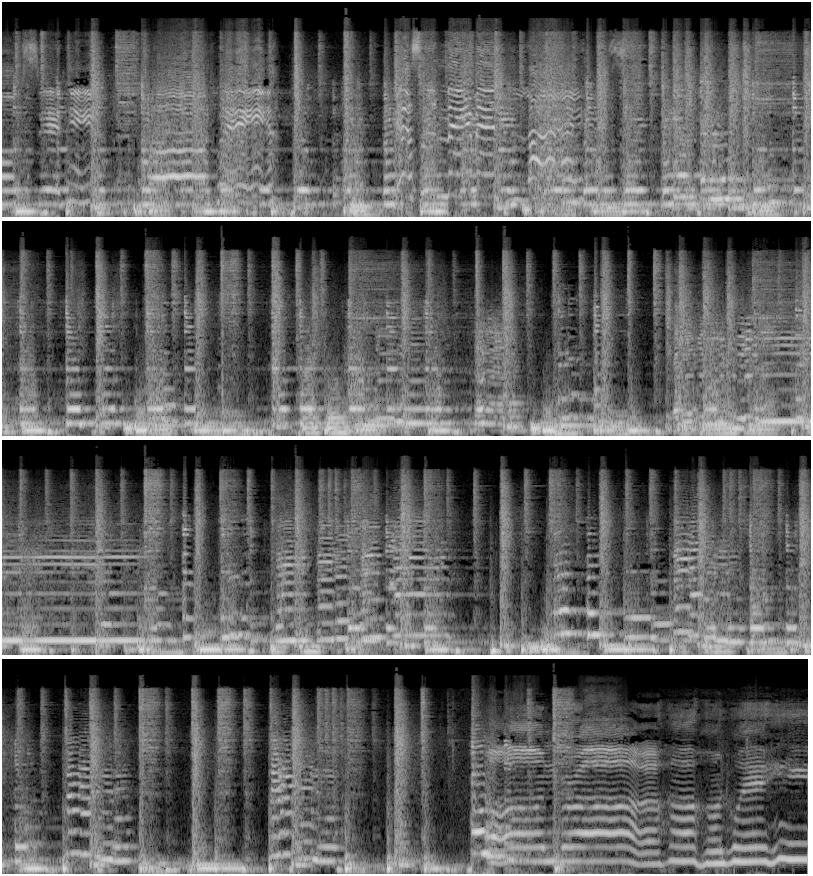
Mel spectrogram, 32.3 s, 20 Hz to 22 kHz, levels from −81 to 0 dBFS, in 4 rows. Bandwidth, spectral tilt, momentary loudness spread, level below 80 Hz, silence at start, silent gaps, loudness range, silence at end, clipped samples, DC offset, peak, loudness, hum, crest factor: 16.5 kHz; -4 dB/octave; 6 LU; -36 dBFS; 0 s; none; 3 LU; 0 s; under 0.1%; under 0.1%; -8 dBFS; -18 LUFS; none; 10 dB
